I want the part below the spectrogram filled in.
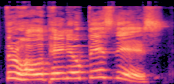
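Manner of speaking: loud, high, drawn-out joke delivery; big goofy shouted payoff; hammed-up punchline. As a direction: belt out the corny pun. Hammed-up punchline told to customer.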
